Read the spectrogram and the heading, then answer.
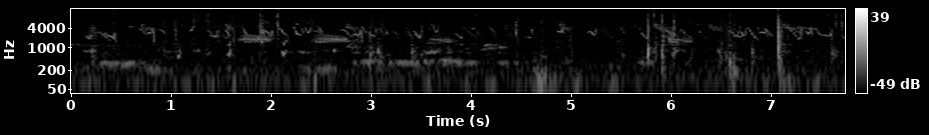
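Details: A busy cluster of grey francolin (teetar) chicks gives high, quick, upward-flicking peeps from many directions, with low soft clucks and occasional knocks and rustles.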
